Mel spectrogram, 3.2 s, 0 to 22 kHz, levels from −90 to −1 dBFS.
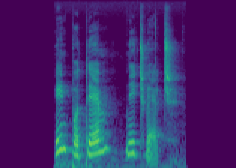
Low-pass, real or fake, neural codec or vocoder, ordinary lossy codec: none; real; none; none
